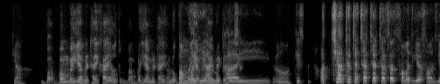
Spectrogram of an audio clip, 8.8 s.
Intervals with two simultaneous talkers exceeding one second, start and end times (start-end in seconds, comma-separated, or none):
3.5-4.9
